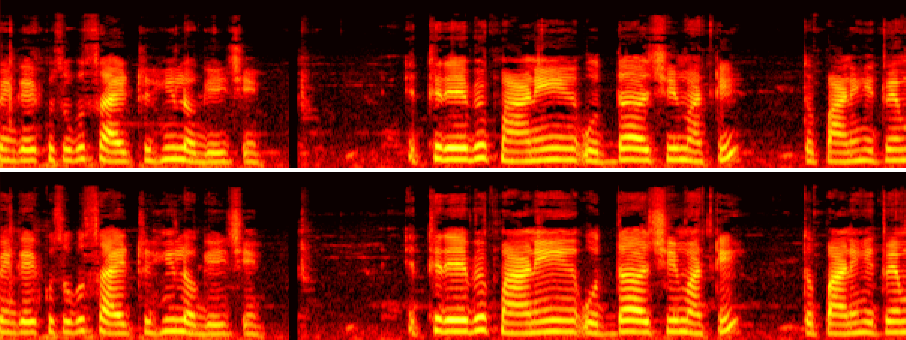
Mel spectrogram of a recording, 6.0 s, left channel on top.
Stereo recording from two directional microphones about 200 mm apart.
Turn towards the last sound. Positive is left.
turn(degrees=-30)  # may be behind; listen again after turning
